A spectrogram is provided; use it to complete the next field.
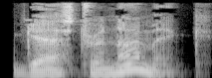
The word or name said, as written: gastronomic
